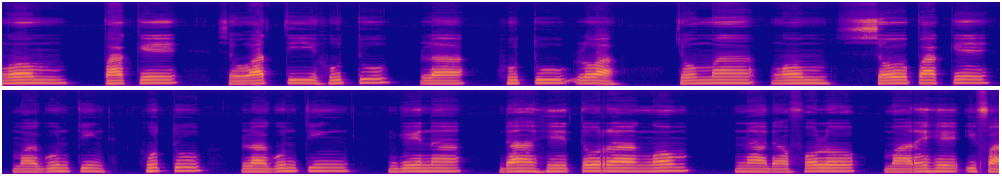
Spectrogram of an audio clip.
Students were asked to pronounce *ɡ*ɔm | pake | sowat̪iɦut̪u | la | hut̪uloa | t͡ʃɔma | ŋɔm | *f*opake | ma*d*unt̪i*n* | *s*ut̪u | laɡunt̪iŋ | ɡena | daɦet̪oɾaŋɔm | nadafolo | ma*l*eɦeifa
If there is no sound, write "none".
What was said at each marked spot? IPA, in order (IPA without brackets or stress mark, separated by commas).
ŋ, s, ɡ, ŋ, h, ɾ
